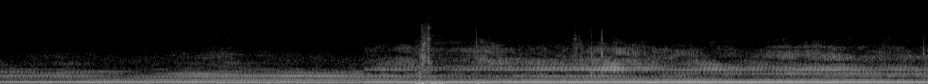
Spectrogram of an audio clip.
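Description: Small Yamaha outboard motor running steadily at low speed, growing a little louder about four seconds in, with a few sharp clicks about four seconds in.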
